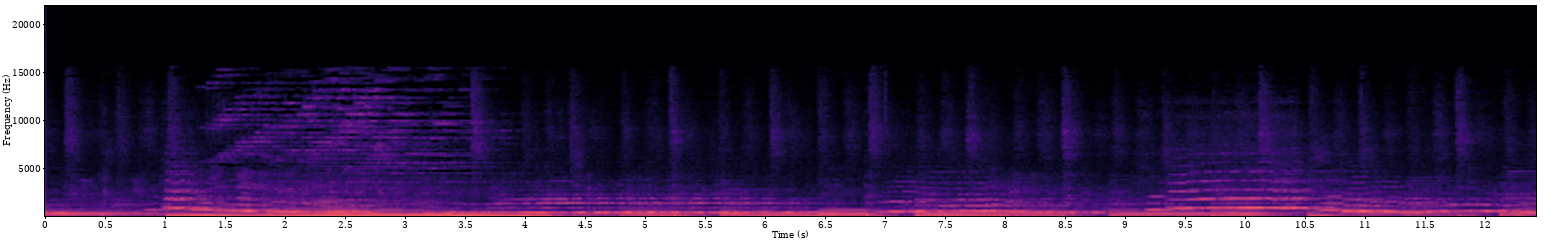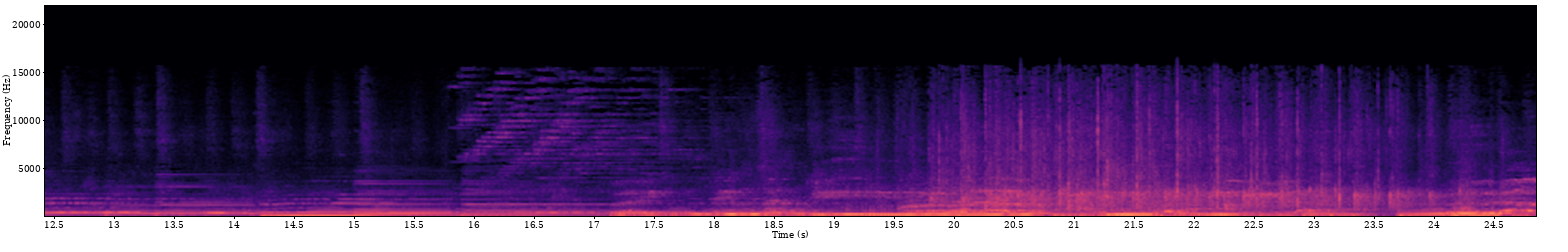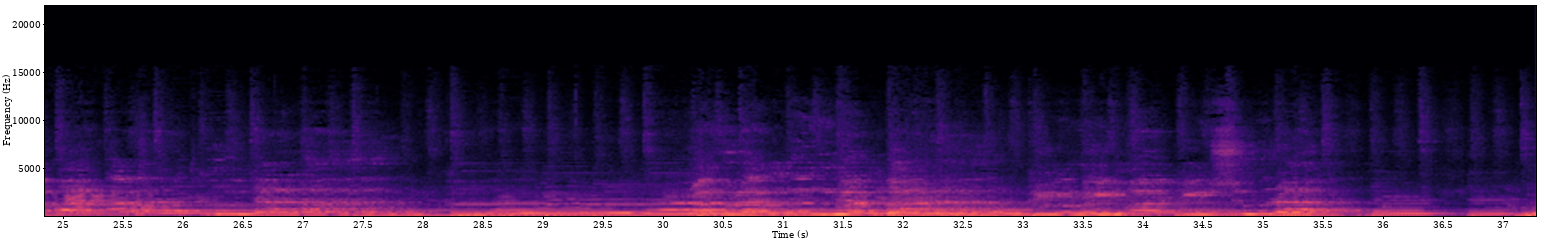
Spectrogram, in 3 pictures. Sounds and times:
Music: 0.0 - 37.2.

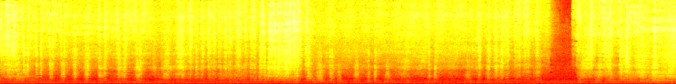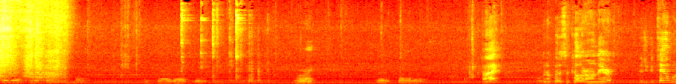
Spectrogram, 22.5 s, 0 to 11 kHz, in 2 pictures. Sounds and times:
Spray: 0.0 - 12.5.

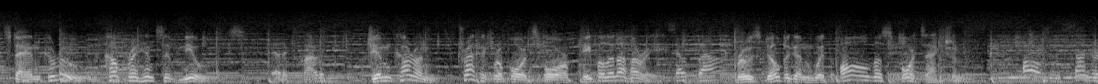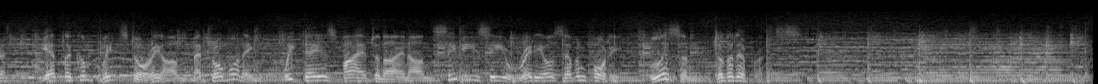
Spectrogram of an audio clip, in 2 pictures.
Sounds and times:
Speech: 0.0 - 19.0
Music: 0.0 - 21.9
Radio: 4.9 - 17.0.

